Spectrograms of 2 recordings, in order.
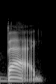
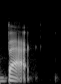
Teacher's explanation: The only thing that's really changing is the vowel gets longer before a voiced sound. So your bag, that's why I put two A's to represent that it's stretched a little longer.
